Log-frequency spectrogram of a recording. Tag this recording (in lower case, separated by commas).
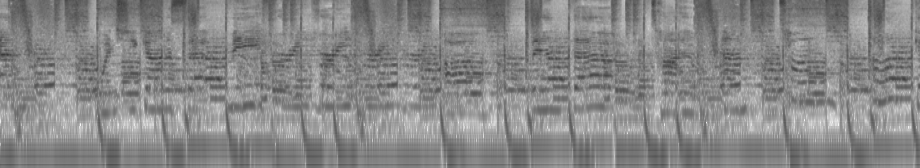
electronic music, music, dubstep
